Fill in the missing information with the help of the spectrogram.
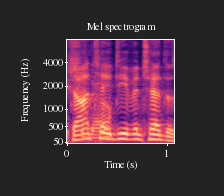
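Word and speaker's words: Donte DiVincenzo: You Dante DiVincenzo.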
